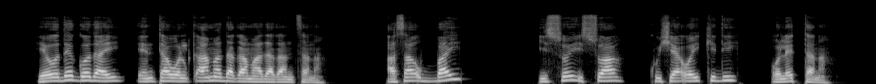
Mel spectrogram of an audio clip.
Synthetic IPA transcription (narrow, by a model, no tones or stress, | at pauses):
hɛwɔd̪ɛɡɔd̪ɐjɛnt̪ːɐwɔlkʼːaːmɐd̪ɐɡɐmaːd̪ɐɡɐnt͡sːɐnɐ̰ | ʔɐsaʊbːɐj | ʔɪsːɔjɪsːʊwaː | kʊʃɪaʔɔjkːɪd̪ɪ | ʔɔlɛt̪ːɐnɐ̰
